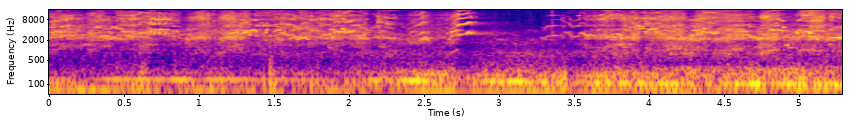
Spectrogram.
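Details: A flock of rainbow lorikeets in Bonnyrigg keeps up a dense, shrill screeching chatter of overlapping high squeals, over a low background rumble.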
